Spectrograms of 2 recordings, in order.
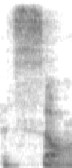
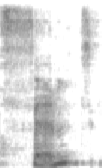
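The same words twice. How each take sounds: First: It is pronounced the French way. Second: It is pronounced like the English word cent. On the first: The speaker calls it right. "the pronunciation is cent" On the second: The speaker calls it wrong. "not cent, even though it is spelled like cent in English"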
